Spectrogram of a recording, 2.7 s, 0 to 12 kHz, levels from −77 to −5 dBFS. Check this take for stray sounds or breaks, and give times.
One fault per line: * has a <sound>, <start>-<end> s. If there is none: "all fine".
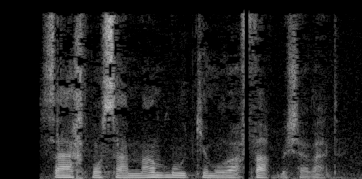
* has a dropout, 1.8-1.9 s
